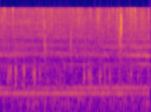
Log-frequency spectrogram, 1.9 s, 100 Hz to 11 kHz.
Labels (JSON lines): {"label": "biophony", "recorder": "SoundTrap 300"}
